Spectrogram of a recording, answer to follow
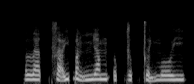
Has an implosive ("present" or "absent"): present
